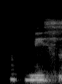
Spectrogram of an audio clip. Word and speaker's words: missed: I missed it. Missed. I missed her. I missed her so much. I missed her so much. Missed. I missed. Directamente suena solo la D. No suena la E.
